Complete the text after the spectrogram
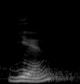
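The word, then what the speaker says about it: yan (言): se prononce donc en chinois moderne « yan ».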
